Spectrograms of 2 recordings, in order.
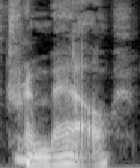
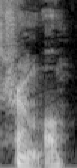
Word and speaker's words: Trimble: to be here and I love how you pronounce my name you said almost sounds like really fancy like like tar right so how do you pronounce it I look again I I'm gonna start pronouncing it trimel but it's just Trimble okay all right hey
